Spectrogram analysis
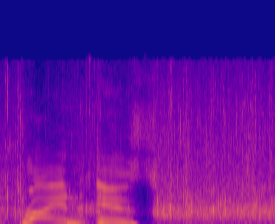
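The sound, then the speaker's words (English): Audience applause for a guest breaks out after a brief drawn-out voice, a thick patter of clapping that fills the last second. “Can we give Ryan Murdoch a round of applause?”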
